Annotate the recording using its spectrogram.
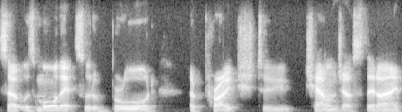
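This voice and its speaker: In a New Zealand accent, a man speaks at a very slow pace with a medium pitch and fairly even intonation. Behind him, the background is quiet. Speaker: professor. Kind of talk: interview. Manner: halting.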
